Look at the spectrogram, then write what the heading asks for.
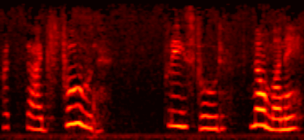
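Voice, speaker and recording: A woman's voice: high-pitched, slow pace. An actress playing a starving, desperate Indian beggar woman, pleading in short broken phrases in a 1940s radio drama. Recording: muffled, phone-like old radio recording.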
